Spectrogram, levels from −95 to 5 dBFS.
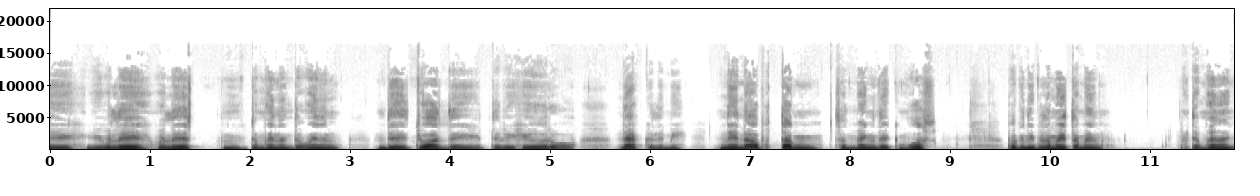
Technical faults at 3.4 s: none

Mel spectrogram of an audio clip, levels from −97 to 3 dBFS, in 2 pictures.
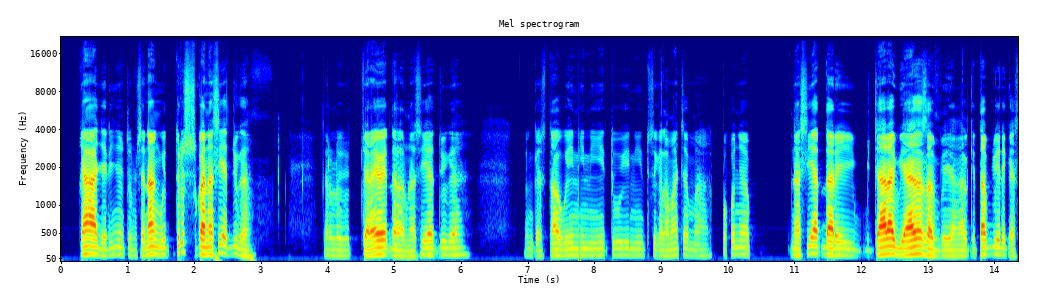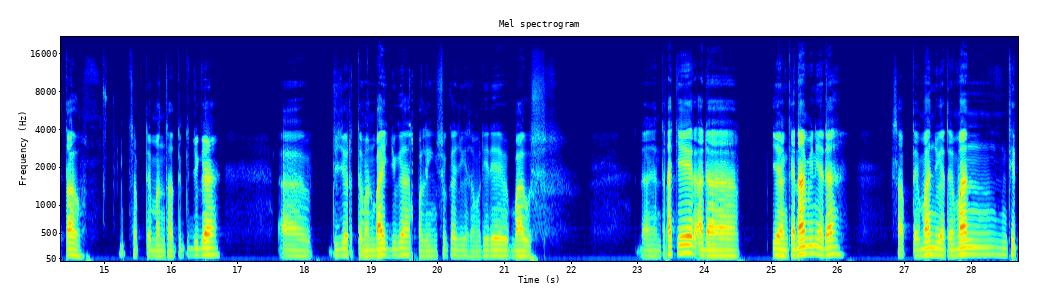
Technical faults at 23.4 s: damaged data in a compressed stream

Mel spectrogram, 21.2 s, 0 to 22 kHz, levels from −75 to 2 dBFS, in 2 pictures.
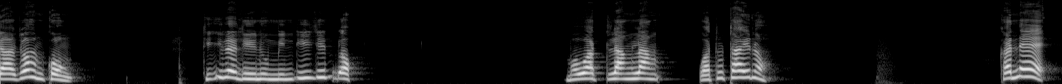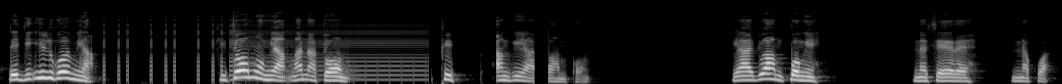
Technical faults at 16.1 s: playback stall

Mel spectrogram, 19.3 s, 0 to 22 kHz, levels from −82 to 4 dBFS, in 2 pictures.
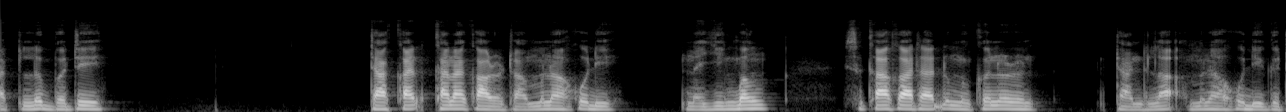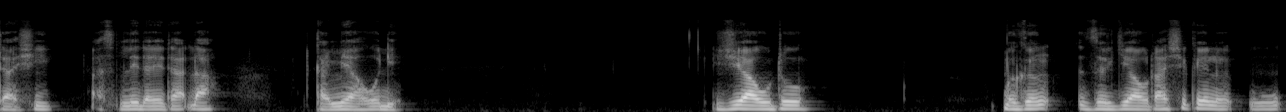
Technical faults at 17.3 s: none

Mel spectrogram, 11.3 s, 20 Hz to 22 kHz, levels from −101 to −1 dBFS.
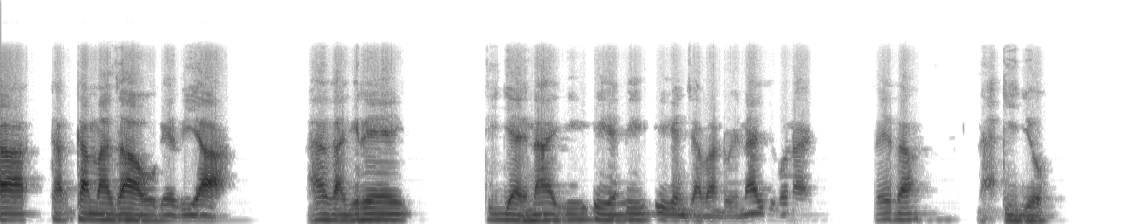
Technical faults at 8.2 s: none

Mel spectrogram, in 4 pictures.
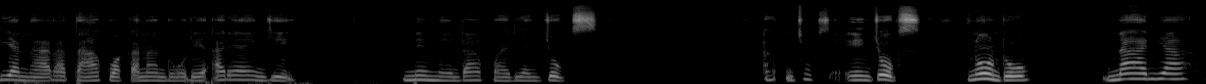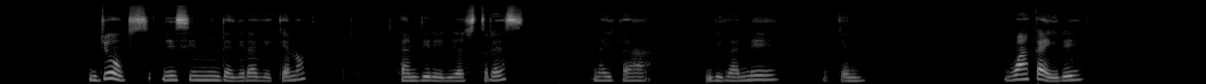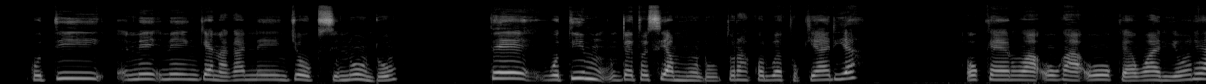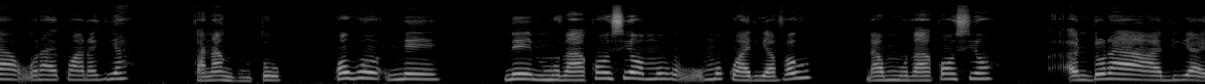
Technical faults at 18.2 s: none

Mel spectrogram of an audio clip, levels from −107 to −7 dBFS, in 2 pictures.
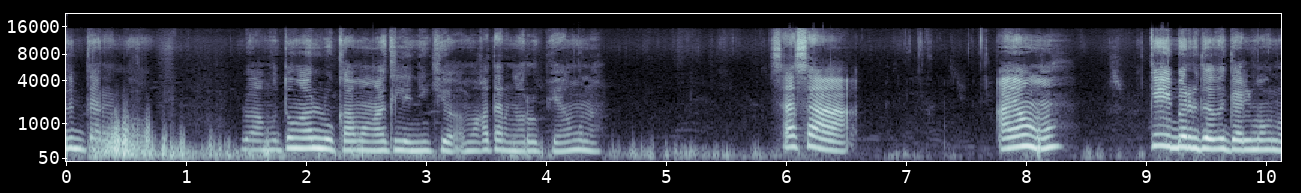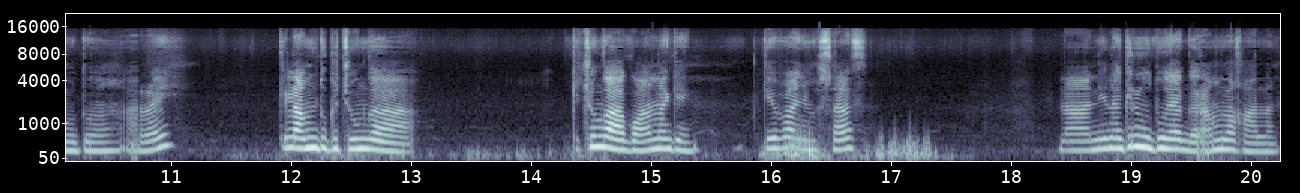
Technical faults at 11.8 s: none

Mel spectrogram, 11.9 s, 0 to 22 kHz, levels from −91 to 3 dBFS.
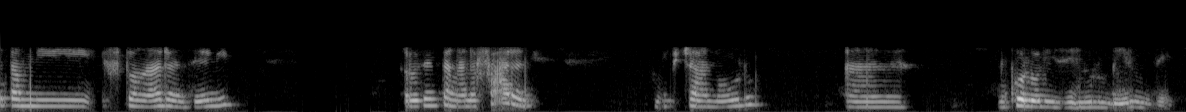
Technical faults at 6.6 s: AMR narrowband mobile codec; lost AMR speech frames

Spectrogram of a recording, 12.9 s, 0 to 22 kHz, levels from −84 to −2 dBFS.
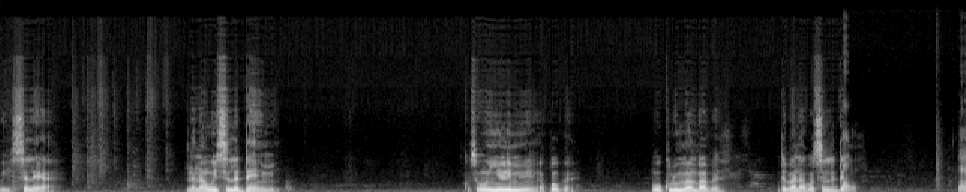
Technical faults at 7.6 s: Opus compression

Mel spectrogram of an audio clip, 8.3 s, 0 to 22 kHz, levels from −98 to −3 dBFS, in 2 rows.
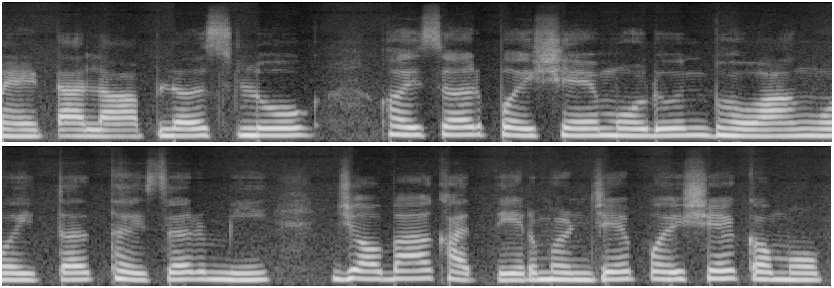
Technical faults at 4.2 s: gain pumping

